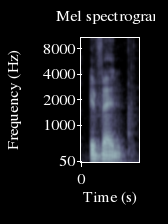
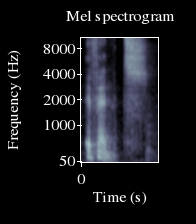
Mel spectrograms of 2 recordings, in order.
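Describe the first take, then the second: First: The final consonants are dropped after the vowel. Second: The final n, t and s are all pronounced. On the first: The speaker calls it wrong. "the word events comes out like event" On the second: The speaker calls it right. "for some speakers of English, that's absolutely fine"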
